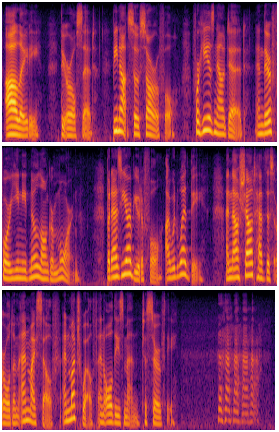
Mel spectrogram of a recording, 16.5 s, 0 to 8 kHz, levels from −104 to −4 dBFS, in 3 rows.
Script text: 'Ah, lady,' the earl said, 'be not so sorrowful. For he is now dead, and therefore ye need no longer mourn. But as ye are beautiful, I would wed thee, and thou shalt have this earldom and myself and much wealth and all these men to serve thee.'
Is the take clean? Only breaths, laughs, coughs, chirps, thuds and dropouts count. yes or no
no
